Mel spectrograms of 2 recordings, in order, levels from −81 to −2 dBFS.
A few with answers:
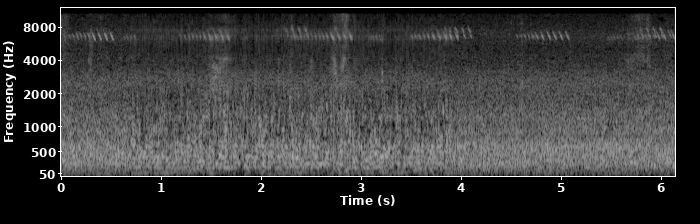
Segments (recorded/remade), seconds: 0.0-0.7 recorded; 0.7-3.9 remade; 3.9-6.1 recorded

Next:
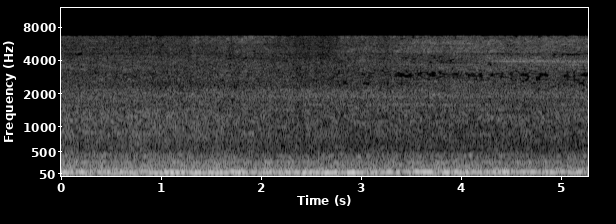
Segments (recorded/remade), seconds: 0.0-5.3 recorded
